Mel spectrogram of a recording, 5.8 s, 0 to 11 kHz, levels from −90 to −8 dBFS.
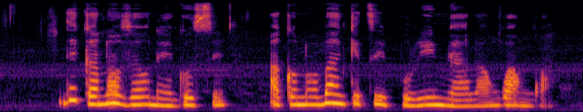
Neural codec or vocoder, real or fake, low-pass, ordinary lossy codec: none; real; 9.9 kHz; none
